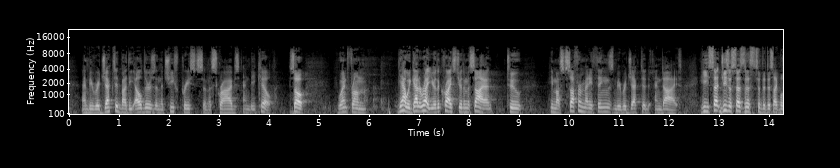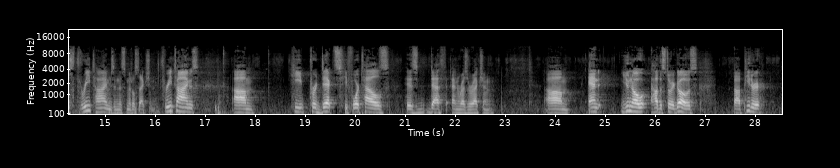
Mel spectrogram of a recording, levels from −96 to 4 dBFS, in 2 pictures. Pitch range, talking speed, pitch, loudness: 130-165 Hz, 160 wpm, 145 Hz, -24 LUFS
